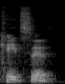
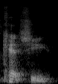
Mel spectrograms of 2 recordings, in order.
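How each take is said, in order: First: It sounds like 'Kate' followed by 'Sith'. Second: It sounds like 'ketchy', rhyming with 'catchy'. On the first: The speaker calls it wrong. "Not Kate Sith" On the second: The speaker calls it right. "It's Ketchi"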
